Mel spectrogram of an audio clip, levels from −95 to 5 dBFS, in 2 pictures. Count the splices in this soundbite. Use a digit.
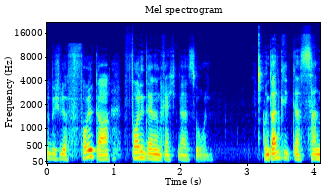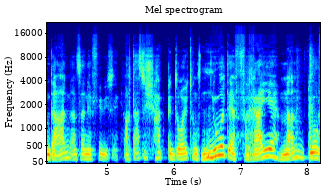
2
